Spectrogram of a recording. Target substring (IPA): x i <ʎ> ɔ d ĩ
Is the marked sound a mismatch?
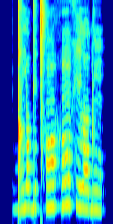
yes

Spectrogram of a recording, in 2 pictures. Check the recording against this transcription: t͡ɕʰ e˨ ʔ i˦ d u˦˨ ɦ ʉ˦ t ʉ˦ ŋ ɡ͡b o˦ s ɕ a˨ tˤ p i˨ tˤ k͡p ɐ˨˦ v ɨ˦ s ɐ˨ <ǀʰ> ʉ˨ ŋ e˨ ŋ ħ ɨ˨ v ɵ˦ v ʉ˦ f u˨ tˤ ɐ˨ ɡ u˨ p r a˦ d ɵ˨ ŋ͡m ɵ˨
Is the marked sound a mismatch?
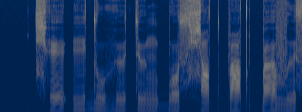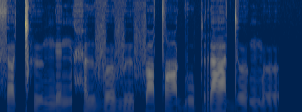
no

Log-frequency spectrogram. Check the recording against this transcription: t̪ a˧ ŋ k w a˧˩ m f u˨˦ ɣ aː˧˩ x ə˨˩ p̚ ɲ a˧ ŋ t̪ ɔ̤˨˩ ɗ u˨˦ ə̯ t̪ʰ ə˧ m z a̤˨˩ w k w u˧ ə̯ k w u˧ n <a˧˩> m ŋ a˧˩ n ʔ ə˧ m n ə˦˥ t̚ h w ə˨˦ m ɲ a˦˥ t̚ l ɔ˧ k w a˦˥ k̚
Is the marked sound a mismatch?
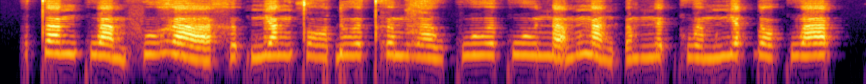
yes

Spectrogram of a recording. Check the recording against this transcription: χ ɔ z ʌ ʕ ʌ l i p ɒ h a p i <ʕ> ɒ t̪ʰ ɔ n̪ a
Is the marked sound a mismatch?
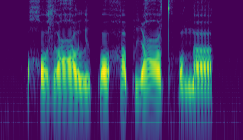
no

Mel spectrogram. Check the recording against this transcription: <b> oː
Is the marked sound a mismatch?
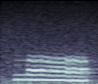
yes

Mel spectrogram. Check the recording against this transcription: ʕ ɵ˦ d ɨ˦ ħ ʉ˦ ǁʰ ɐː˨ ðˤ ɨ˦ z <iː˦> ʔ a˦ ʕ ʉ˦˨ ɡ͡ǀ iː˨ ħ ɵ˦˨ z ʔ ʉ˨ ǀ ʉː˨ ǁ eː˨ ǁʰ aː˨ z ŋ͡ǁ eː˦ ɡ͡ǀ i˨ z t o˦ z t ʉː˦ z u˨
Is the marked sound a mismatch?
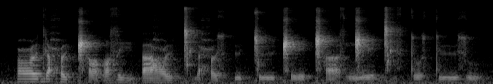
yes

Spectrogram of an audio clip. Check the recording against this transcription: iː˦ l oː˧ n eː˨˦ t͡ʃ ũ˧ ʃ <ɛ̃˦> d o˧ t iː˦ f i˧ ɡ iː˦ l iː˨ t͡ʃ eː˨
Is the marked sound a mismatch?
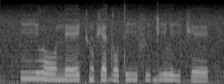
yes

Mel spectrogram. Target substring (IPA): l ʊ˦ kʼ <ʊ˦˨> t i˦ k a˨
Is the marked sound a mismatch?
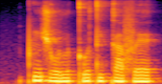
no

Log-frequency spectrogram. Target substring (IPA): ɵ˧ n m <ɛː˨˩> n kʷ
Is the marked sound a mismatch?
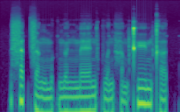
yes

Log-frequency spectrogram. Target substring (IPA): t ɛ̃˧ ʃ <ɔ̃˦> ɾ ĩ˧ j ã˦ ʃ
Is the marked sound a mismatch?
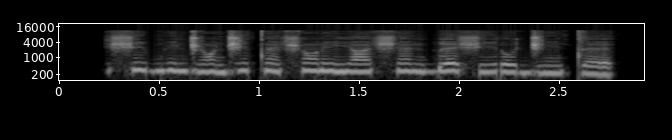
no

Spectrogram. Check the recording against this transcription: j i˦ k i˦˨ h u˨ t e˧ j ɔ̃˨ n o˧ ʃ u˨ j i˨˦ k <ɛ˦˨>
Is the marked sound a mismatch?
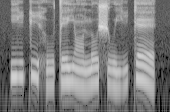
no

